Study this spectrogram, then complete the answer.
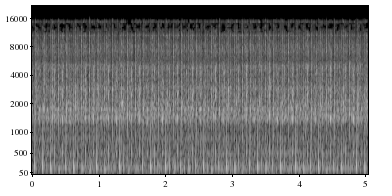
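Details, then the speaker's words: Sai Hu V1-45 flame-licker vacuum engine, brass cylinder and flywheel, hot cylinder, wick flame reduced: quick even puffing tick about two per second with light mechanical patter, steady and smooth at typical speed, running well. "is not heating up as bad this is a typical speed for this engine"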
